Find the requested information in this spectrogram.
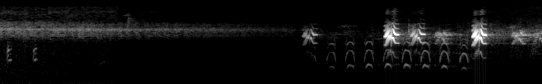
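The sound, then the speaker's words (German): Excited screeching of birds in the morning: after a near-silent opening with a faint fading high tone, several harsh, honking calls burst out in quick succession, with the loudest near the end. “Am nächsten Morgen reißt mich das aufgeregte Geschrei von Vögeln aus dem Schlaf.”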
